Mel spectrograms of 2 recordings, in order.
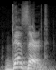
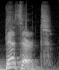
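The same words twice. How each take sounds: First: The stress is on the first syllable. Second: The stress is on the first syllable.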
